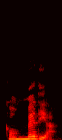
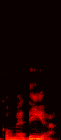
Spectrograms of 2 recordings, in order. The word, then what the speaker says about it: comedia: We de puerto, ese es un tongo comedia. La secuencia de i y a al final de la palabra es un titongo. Si la i llevara tilde se pronunciaría comedía, pero así no se pronuncia.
